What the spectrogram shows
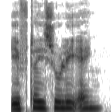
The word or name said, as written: efterisolering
